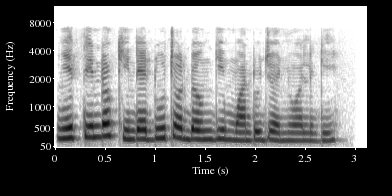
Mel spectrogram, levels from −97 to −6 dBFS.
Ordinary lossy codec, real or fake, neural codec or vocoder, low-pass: none; fake; codec, 16 kHz, 4 kbps, FunCodec, trained on Chinese and English, 50 frames a second; 7.2 kHz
